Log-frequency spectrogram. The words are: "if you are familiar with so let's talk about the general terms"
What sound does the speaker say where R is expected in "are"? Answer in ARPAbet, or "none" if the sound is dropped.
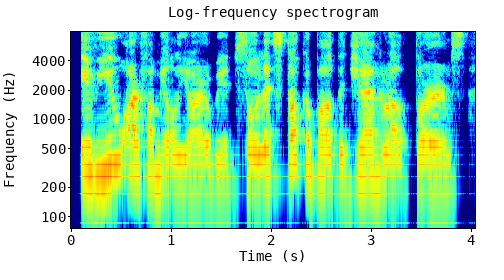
R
